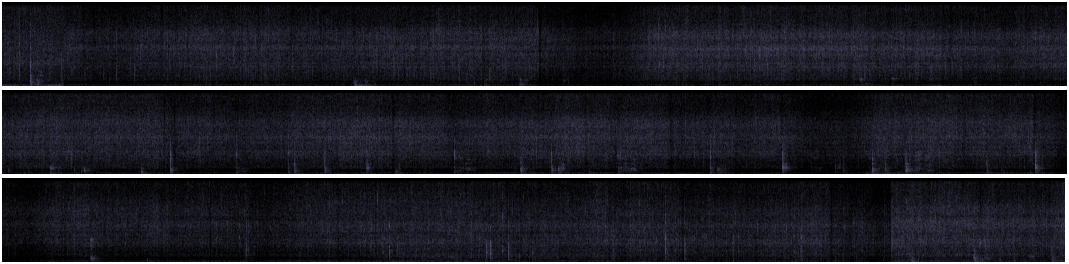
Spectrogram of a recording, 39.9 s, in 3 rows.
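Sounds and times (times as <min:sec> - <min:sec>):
vegetables sizzling in frying pan: 0:00.0 - 0:39.9
wooden spoon scraping pan: 0:20.2 - 0:21.4, 0:23.5 - 0:25.0.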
